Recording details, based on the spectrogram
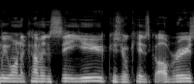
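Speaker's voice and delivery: ordinary delivery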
